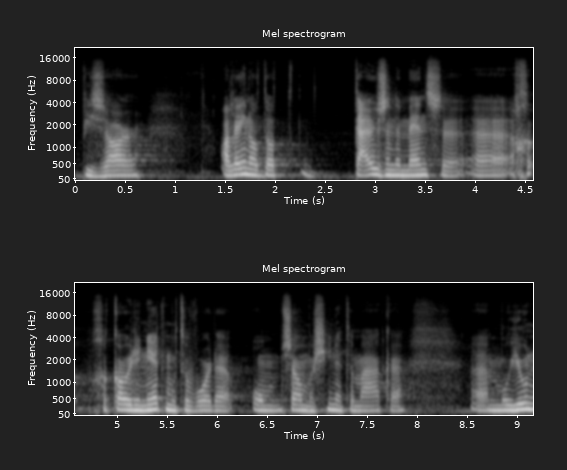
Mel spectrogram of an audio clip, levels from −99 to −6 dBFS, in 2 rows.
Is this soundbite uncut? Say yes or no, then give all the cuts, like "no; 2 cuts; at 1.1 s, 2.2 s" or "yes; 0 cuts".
yes; 0 cuts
